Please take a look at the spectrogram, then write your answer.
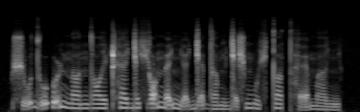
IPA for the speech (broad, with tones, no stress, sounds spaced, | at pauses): ʃ ṵ˨˦ d ṵ˨˦ ʔ ṵ˦ ɳ n ʌ˨ n d ɔ˨ i̯ ʈʰ ɛ˦ ɟ ɐ˦ ç ɔ̰˦ n̪ ɛ̰˦ ɲ ɛ̰˨ ɟ ɛ̰˦ d ɐ˨ m ɟ ɛ̰˨ ʃ m u˦˨ ç t̪ ʌ˦ t̪ʰ ɛ̰˨ m ɐ˨ ɲ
